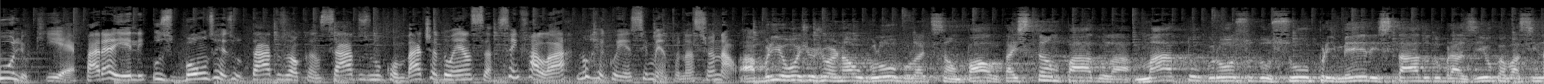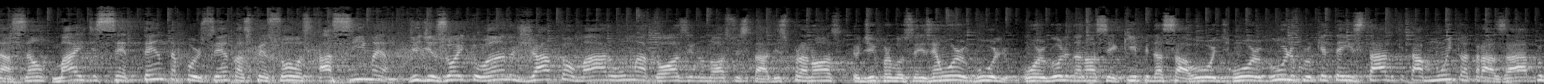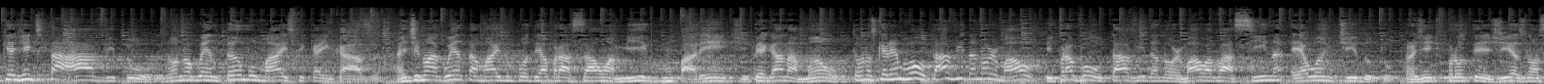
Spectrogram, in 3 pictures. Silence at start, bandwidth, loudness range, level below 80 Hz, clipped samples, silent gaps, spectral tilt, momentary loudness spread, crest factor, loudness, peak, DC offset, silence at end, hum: 0 s; 16 kHz; 3 LU; -38 dBFS; under 0.1%; none; -6 dB/octave; 6 LU; 12 dB; -12 LUFS; 0 dBFS; under 0.1%; 0 s; none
